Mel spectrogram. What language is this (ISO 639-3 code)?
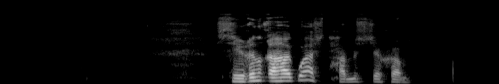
kbd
